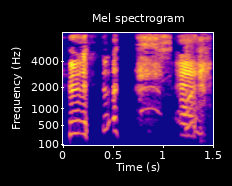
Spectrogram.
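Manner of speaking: high laughter breaking through, slow; laughing. Real, not acted. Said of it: "laughing at sweatpants".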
